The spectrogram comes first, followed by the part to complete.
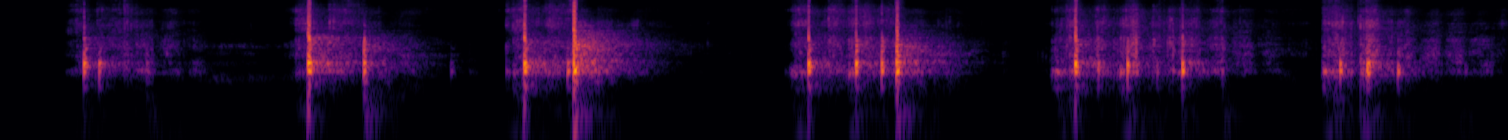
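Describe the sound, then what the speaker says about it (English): A knife cutting a vegetable into strips for beef borscht on a cutting board: six separate bursts of quick, crisp chops, each two to four strokes, close and clear with silence between. "then I'm going to cut it into strips"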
